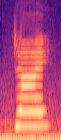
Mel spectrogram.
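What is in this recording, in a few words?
"zhai" neutral tone, Mandarin Chinese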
